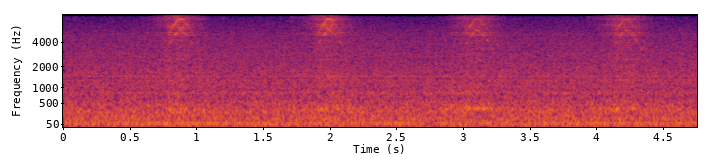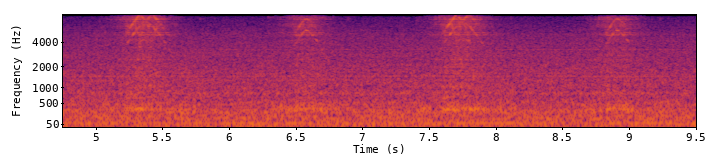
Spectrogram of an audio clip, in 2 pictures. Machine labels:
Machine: slide rail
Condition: normal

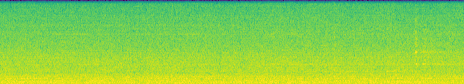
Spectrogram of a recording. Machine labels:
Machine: fan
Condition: normal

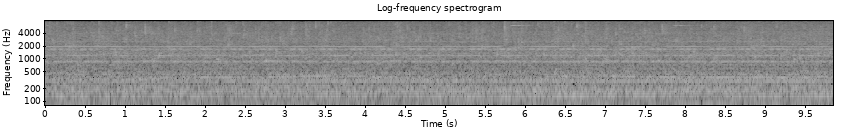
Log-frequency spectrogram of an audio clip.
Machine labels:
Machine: pump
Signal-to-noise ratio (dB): -6 dB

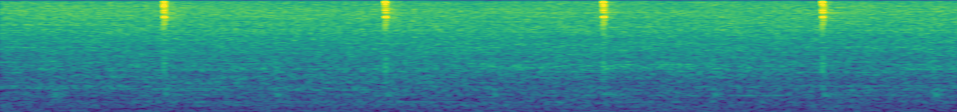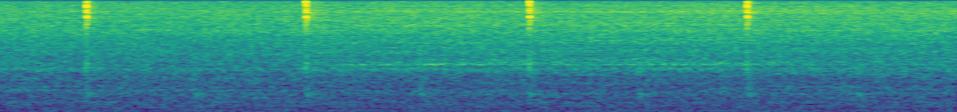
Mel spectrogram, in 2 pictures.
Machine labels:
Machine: valve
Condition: normal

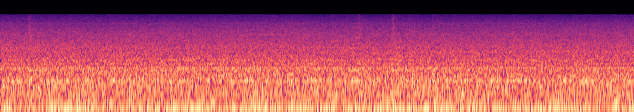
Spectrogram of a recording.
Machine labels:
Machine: slide rail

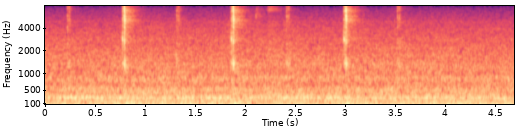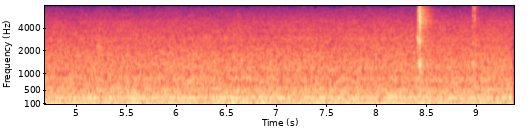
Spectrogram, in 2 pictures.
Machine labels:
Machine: valve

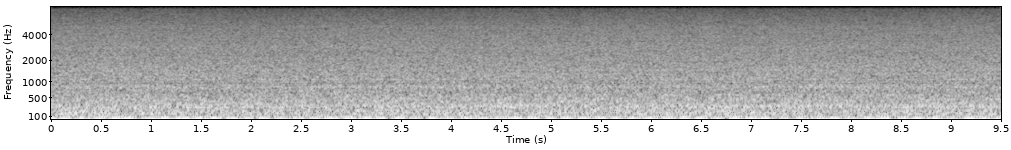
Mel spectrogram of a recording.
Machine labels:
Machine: fan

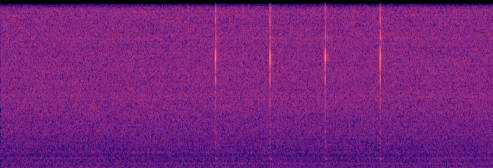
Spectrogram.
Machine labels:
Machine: valve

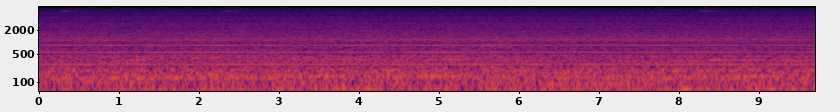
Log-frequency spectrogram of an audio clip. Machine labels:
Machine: fan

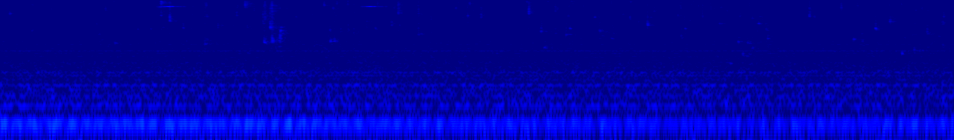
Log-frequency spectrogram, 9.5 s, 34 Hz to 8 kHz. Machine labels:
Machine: pump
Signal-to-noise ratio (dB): 0 dB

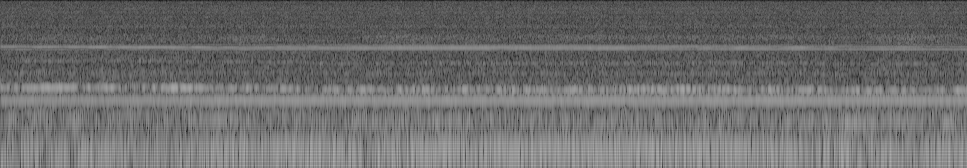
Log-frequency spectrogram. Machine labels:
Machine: pump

